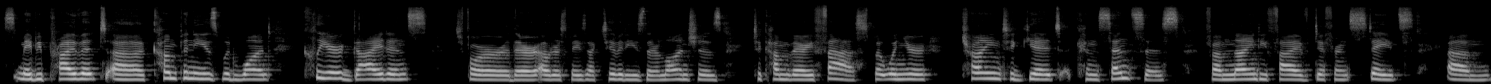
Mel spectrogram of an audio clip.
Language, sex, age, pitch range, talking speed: English, female, 20-39, 215-245 Hz, 125 wpm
